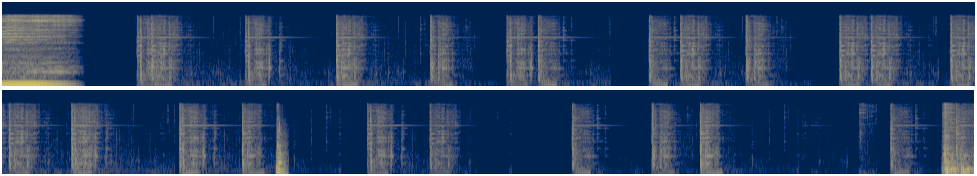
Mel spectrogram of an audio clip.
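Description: Pickaxes strike rock in short, repeated clinks.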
